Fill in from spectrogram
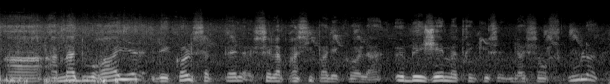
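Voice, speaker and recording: Noticeable background noise accompanies speech at a fairly slow pace with ordinary pitch variation. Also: man, fairly high pitch for a man. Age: 60s. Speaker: retired charity founder. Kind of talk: interview. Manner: hesitant, many fillers.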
